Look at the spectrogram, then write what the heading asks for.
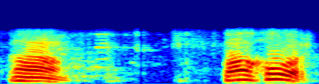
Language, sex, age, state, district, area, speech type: Bodo, male, 45-60, Assam, Udalguri, rural, conversation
